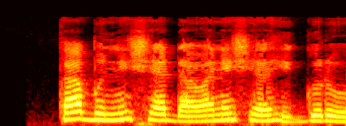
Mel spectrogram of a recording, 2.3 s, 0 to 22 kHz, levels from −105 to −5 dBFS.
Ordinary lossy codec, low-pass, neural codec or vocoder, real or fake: AAC, 32 kbps; 19.8 kHz; none; real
